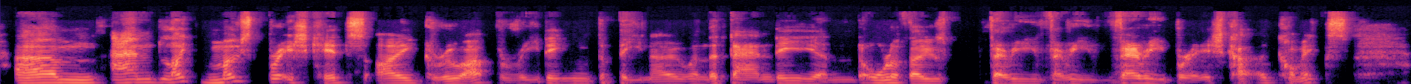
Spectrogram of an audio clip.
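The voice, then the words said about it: London English accent. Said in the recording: “as you can guess from the accent, I'm from the UK, from London.”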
